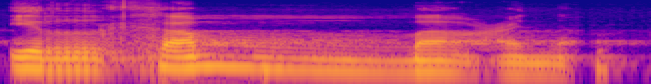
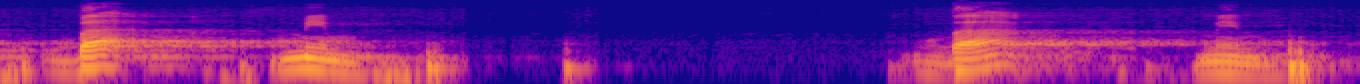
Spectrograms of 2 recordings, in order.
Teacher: Ba lawan mim ini satu jenis. Huruf keluarnya sama di bibir. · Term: idgham mutajanisain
